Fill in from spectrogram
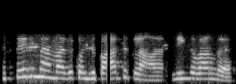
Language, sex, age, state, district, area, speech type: Tamil, female, 30-45, Tamil Nadu, Dharmapuri, rural, conversation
